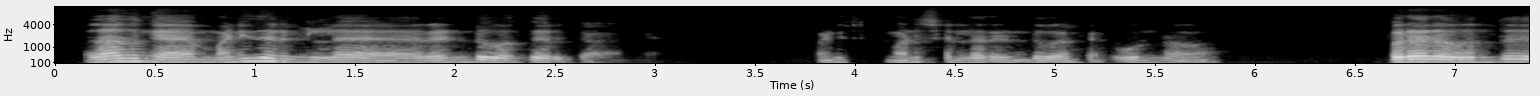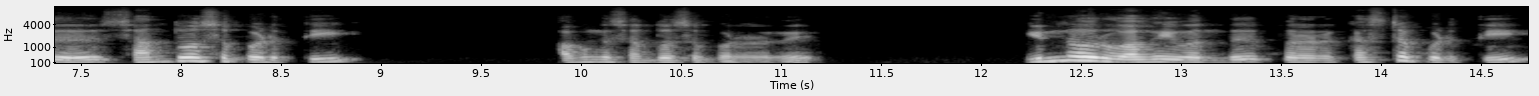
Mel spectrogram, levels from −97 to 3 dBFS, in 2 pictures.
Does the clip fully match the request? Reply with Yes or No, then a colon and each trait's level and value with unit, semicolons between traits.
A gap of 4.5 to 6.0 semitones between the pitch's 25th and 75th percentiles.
Yes: average, 4.9 semitones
